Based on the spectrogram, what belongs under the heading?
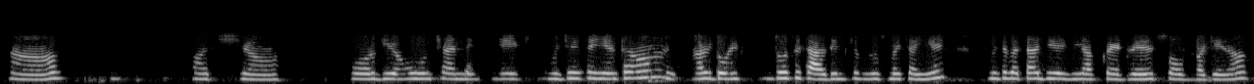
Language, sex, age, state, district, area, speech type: Hindi, female, 18-30, Madhya Pradesh, Harda, urban, conversation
